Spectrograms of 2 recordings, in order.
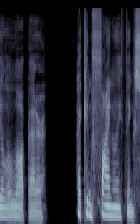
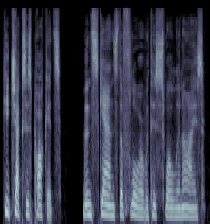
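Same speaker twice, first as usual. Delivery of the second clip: usual speaking voice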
